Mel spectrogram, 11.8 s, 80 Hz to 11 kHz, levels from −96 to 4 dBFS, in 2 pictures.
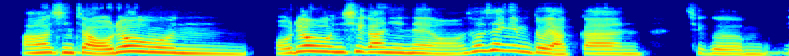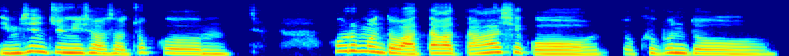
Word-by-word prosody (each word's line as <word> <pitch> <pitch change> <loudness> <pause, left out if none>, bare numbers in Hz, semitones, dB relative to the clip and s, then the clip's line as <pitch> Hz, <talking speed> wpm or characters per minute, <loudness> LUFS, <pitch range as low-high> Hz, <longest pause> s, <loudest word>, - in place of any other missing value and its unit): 아 230 +2 +2
진짜 235 -2 +3
어려운 215 -7 +4 0.2
어려운 280 +5 +5
시간이네요. 225 -8 +1
선생님도 310 -6 +1
약간 190 0 -1 0.3
지금 190 -3 -7
임신 230 +6 -2
중이셔서 220 -6 -2
쪼끔 200 -5 -7 0.8
호르몬도 295 -7 -1
왔다 185 +3 +1
갔다 205 -1 -2
하시고 185 -9 -3 0.2
또 190 -2 -15
그분도 190 -4 -5
215 Hz, 230 characters per minute, -24 LUFS, 190-245 Hz, 0.8 s, 어려운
